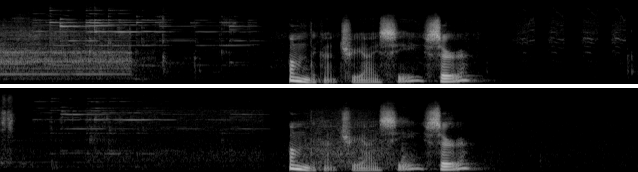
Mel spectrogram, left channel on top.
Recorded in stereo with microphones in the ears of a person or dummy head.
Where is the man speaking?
5° left (ahead or behind), 0.5 m.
